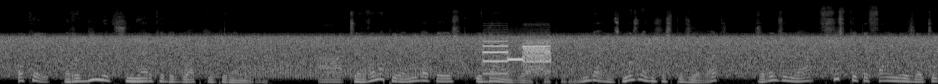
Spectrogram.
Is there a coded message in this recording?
Yes: caller ID data burst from 2.3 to 5.5 s, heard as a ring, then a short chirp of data, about 1200 baud, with phone line noise and speech in Polish.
